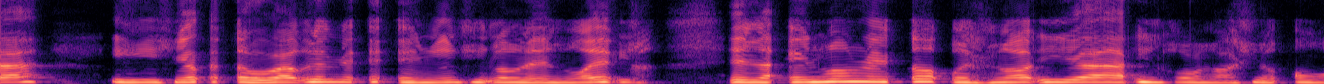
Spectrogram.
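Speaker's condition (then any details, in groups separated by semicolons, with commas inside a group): Moebius syndrome, congenital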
